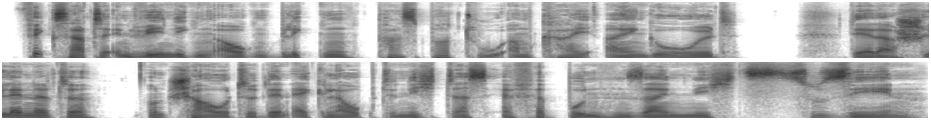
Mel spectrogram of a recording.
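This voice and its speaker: A man narrating an audiobook in a steady, measured storytelling manner. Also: low voice, no room sound, studio quality.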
